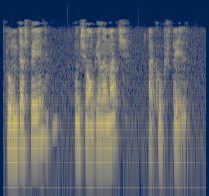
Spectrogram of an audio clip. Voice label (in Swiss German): "punktespeel", alsace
